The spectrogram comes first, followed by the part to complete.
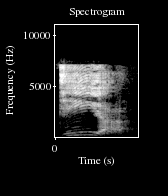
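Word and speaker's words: día: vowels into two syllables for example normally I a is a single syllable as an Diablo Diablo but in a word like Dia the accent mark on the I turns it into two syllables another example is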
